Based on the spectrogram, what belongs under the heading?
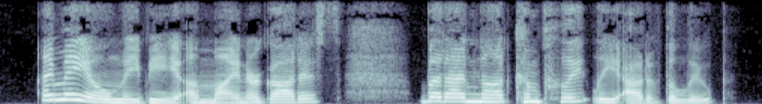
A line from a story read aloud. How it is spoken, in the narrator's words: Keone laughed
